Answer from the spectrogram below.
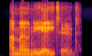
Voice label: "ammoniated", British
